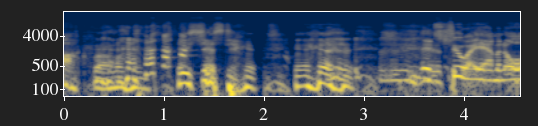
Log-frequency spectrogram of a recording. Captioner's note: laughing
